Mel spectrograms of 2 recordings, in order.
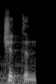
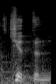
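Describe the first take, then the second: First: The word begins with a CH sound. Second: The word begins with a K sound. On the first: The speaker calls it wrong. "I thought it was pronounced chitin" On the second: The speaker calls it right. "it's actually pronounced kitten"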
